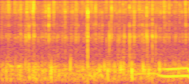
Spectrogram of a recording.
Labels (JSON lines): {"label": "biophony, cascading saw", "recorder": "HydroMoth"}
